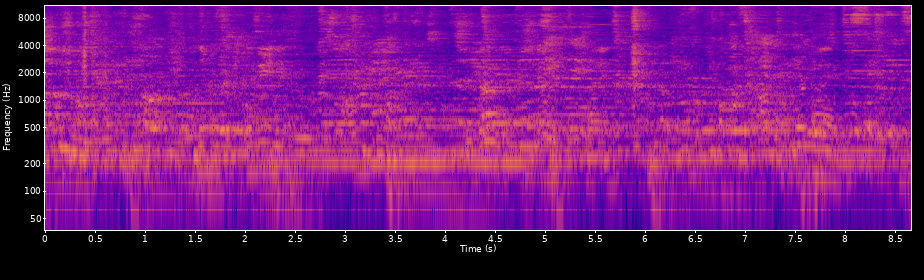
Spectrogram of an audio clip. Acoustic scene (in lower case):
crowded indoor space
